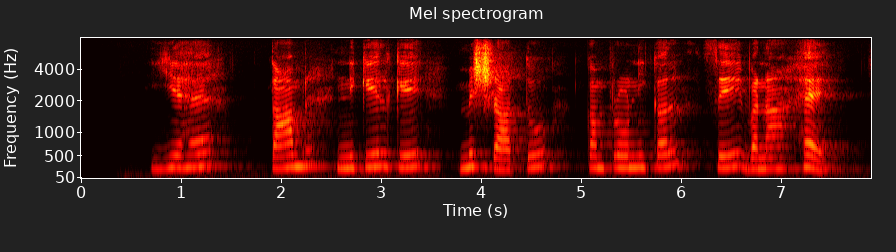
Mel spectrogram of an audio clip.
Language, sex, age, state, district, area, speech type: Hindi, female, 30-45, Madhya Pradesh, Seoni, rural, read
